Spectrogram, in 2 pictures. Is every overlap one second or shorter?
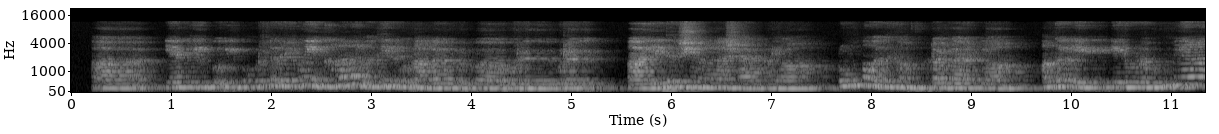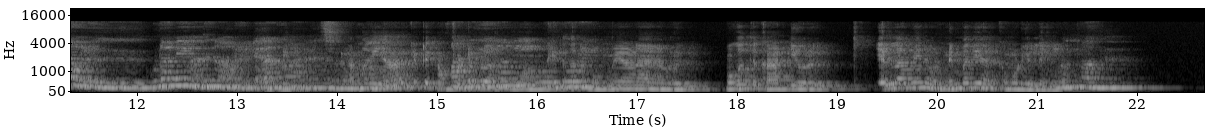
No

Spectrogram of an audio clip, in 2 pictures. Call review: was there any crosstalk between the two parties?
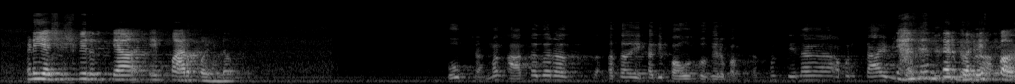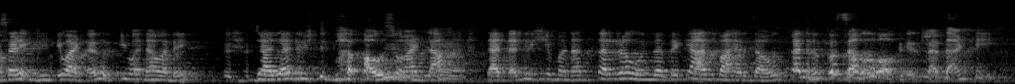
Yes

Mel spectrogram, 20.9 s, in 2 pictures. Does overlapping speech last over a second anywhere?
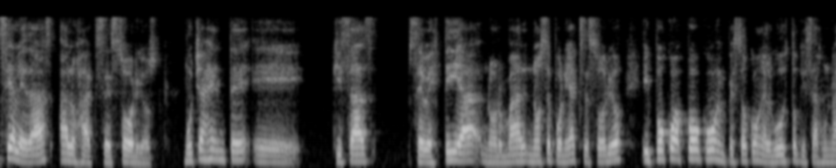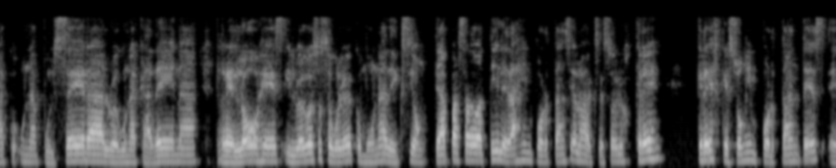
No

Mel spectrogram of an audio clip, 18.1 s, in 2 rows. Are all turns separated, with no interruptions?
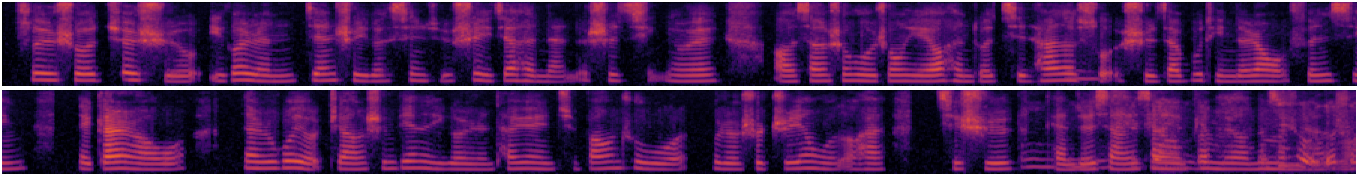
No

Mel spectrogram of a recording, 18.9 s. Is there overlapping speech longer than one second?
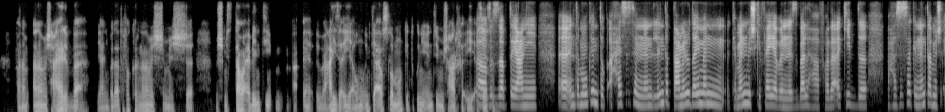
No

